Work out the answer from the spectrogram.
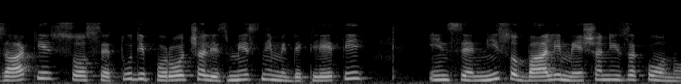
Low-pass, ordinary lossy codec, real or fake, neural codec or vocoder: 7.2 kHz; Opus, 16 kbps; real; none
